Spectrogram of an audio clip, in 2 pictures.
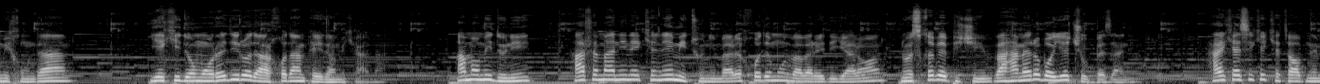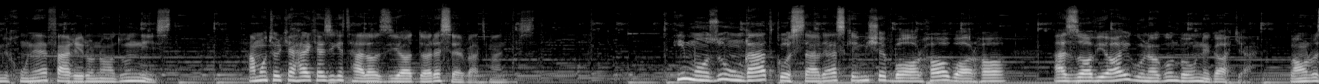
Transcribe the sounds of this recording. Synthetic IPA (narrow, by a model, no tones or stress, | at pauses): miːxund̪æm | je̞cʰiːd̪o̞moːɾe̞d̪iːɾod̪æɾxo̞d̪æmpʰe̞jd̪ɒːmiːcʰæ̰ɾd̪æm | ʔæmːɒːmiːd̪uːniːd̪̥̚hæɾfe̞mæniːnecʰe̞ne̞miːt̪ʰuniːmbæɾɒːjexo̞d̪e̞muːnvæbæɾɒːjed̪iːɟæɾɒːnːosxe̞be̞pʰiːt͡ʃʰiːnvæɦæmeɾobɒːje̞t͡ʃʰuːb̚ːe̞zænḭːm | hæɾcʰæsiːcʰe̞cʰe̞t̪ʰɒːbne̞miːxune̞fæɣiːɾo̞nɒːd̪unːiːst̪ | hæmunt̪ʰoɾcʰe̞ɦæɾcʰæs̬iːcʰe̞t̪ʰælɒːzijɒːd̪̚ːɒːɾese̞ɾvæ̰t̪ʰmæ̰nd̪ist̪ | ʔiːnmoːzuːuŋɢæd̪ɾɡo̞st̪æɾd̪eæst̪̚cʰe̞miːʃe̞bɒːɾhɒːobɒːɾɦɒː | æzːɒːviehɒːjeɡuːnɒːɡuːnbeuːnːe̞ɡɒːhcʰæ̰ɾd̪̥væunro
